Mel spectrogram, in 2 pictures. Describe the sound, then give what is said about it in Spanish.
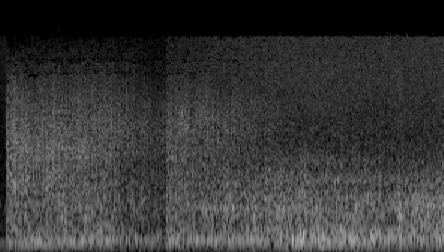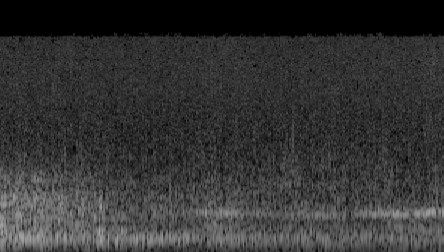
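Drizzle falling on trees shaken by a cold wind on a stormy night: a continuous, even rush of rain and wind over a deep low rumble, steady throughout with no voices. “Así salió Alex, más confiado que nunca, en medio de la llovizna que caía sobre los árboles que se estremecían por el golpe helado del viento sobre sus ramas”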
